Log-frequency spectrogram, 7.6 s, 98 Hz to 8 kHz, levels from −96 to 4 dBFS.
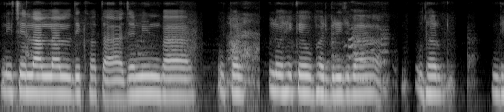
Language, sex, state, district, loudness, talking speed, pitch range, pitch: Bhojpuri, female, Uttar Pradesh, Gorakhpur, -26 LUFS, 120 wpm, 195-210 Hz, 200 Hz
